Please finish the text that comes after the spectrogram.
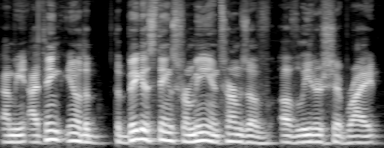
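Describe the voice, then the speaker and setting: A middle-aged man speaks quickly in a low-ish voice. His talk is loose and rambling, and he tags his sentences with "right?" and "you know". It is an easy, casual interview chat. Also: fairly even intonation. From born in Romania, raised in Los Angeles. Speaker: guest, command sergeant major.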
